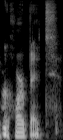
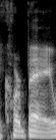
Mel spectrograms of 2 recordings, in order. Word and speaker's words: Corbet: Director Brady Corb Corb I think I've been saying Corbett for a little bit Brady Corbet won um I think he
